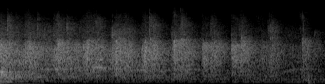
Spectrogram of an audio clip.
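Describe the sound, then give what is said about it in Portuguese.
A crowd applauds the Lord at a preacher's call, a dense wash of many hands clapping at once, sustained for a few seconds at moderate loudness with no one speaking. “Você pode aplaudir o Senhor?”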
